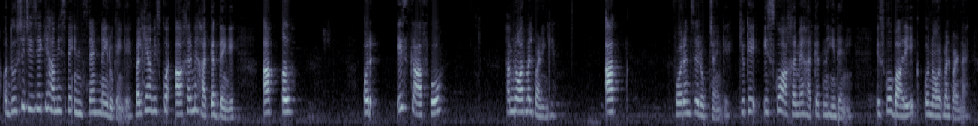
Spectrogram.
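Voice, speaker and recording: A woman teacher with a fairly high voice leads a recorded Quran reading lesson. She explains slowly and patiently, dropping English words into her teaching. She repeats each letter sound again and again so learners can copy it. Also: animated.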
